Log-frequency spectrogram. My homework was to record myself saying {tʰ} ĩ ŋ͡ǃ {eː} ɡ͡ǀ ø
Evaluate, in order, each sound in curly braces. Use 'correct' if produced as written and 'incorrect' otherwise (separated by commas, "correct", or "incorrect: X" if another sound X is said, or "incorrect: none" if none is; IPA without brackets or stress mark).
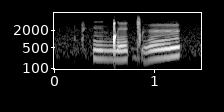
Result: correct, incorrect: e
